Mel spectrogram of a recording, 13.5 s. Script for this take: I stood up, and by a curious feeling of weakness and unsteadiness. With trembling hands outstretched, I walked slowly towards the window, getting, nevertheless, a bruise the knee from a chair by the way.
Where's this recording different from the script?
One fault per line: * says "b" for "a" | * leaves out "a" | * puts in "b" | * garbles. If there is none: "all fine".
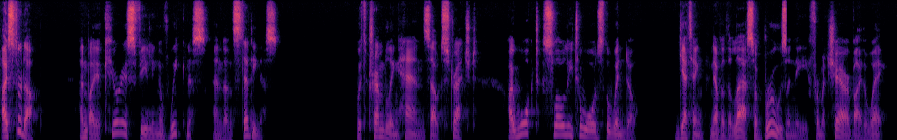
all fine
